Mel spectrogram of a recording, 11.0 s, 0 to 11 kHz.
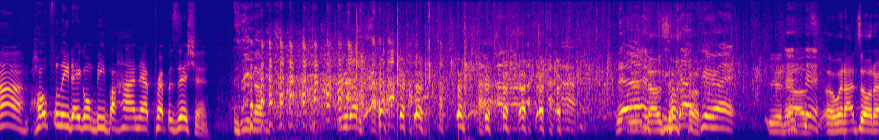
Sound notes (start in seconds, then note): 3.0 laughter and applause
